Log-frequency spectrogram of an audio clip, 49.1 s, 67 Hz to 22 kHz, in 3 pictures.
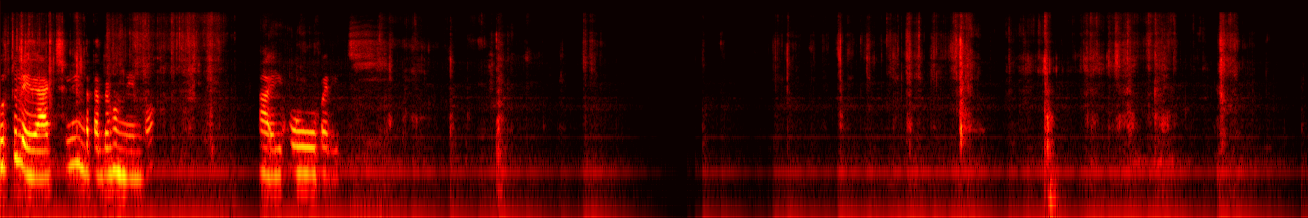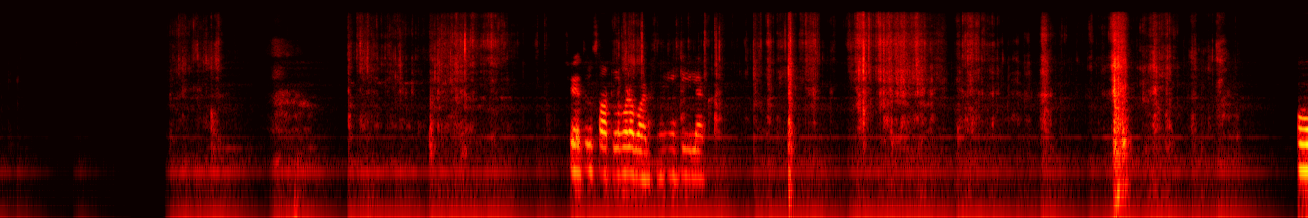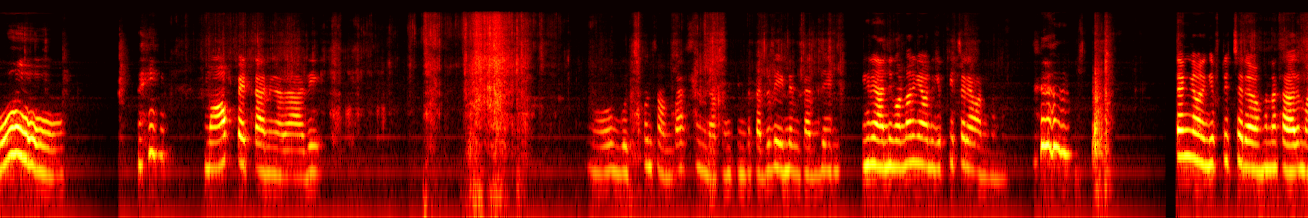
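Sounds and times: plastic packaging crinkling and ripping: 0.0 - 3.0, 4.5 - 7.7, 8.8 - 16.6, 18.4 - 19.2, 20.7 - 31.9, 34.4 - 43.5, 48.2 - 49.0.

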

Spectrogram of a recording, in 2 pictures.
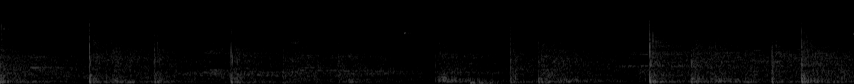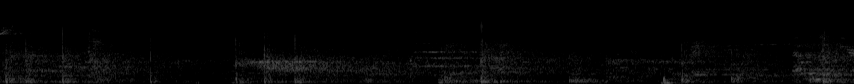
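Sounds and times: basketballs bouncing on wood floor: 0.9 - 1.6.

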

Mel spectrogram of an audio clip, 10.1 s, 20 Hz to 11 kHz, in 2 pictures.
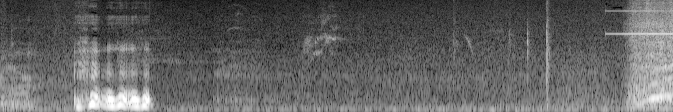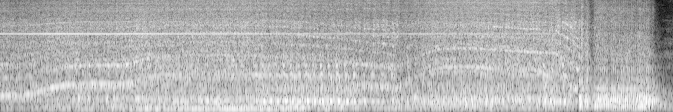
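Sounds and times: cordless drill motor whine: 4.6 - 10.0.

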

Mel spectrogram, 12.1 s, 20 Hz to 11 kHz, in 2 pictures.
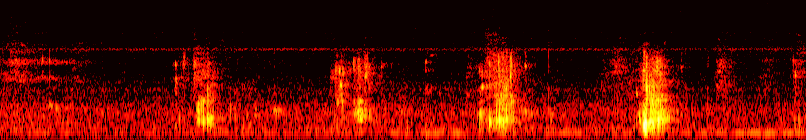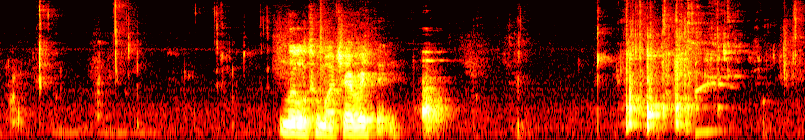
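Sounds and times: person gulping a drink: 1.3 - 1.8, 2.5 - 4.1, 4.7 - 5.2, 6.0 - 8.0, 10.6 - 12.0.

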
